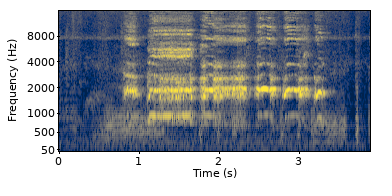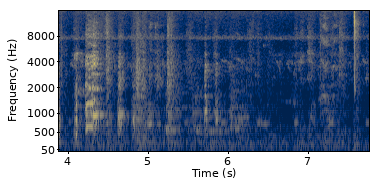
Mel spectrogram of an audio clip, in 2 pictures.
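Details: Native Solok, West Sumatra Kukuak Balenggek chicken, biriang kuniang variety, crowing. Its loud, multi-note crow lasts about two and a half seconds in choppy stepped segments. Scattered clicks, knocks and faint fragments follow in a quieter background.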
